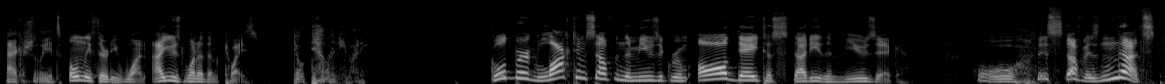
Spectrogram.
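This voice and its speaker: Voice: medium pitch, no echo, studio quality. A reader giving a theatrical, emphatic read-aloud of a storybook. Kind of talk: animated read-aloud narration.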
